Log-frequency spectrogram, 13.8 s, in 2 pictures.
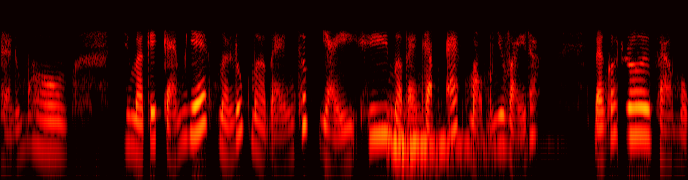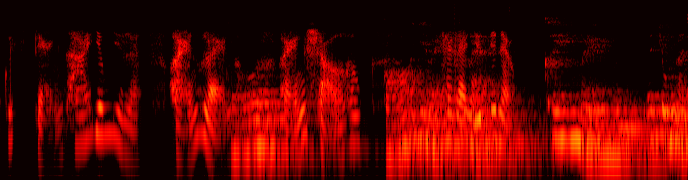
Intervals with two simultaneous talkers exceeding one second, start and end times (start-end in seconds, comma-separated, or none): none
